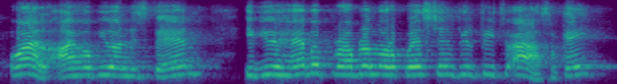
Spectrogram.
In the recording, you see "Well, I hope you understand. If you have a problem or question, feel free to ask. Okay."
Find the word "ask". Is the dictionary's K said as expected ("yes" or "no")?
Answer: no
